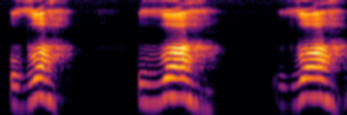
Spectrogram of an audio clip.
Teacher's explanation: یہ چھوٹی ہا ہے، حلق کے اس حصے سے ادا ہوتی ہے جو ہمارے سینے کی جانب ہے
